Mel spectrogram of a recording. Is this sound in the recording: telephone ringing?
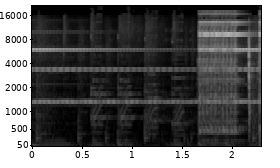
yes

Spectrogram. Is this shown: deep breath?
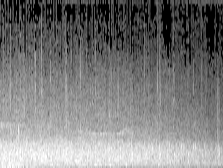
no

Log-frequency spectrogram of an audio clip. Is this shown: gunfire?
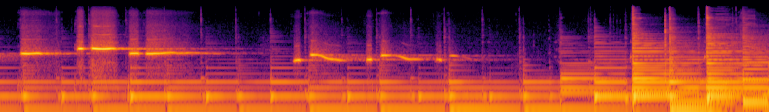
no

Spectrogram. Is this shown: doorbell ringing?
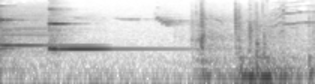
yes

